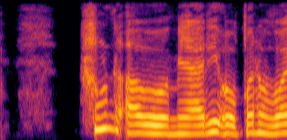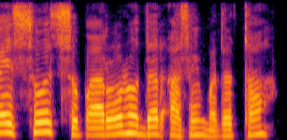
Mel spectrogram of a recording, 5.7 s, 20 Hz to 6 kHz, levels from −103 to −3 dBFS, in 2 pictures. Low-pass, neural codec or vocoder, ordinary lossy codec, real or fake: 5.4 kHz; codec, 16 kHz, 8 kbps, FreqCodec, larger model; Opus, 64 kbps; fake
